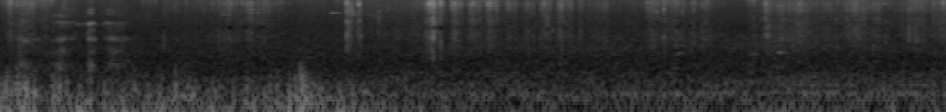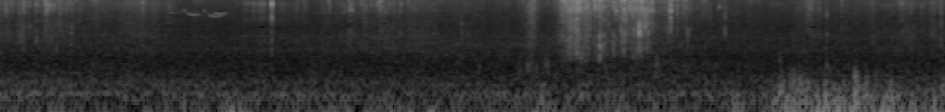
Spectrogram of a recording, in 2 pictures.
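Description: Rustling and crackling of dry grass and nest material as a hand parts the cover of a rabbit nest, with a steady low rumble underneath. The rustling is loudest for about a second near the end.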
